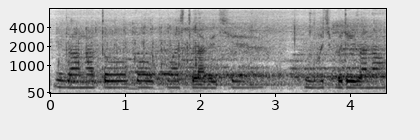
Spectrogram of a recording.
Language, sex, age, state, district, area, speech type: Maithili, female, 45-60, Bihar, Purnia, rural, spontaneous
